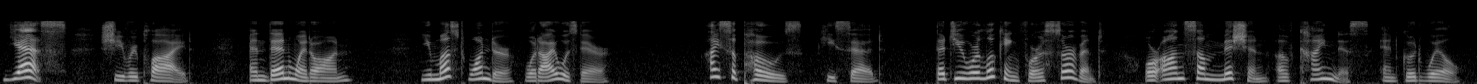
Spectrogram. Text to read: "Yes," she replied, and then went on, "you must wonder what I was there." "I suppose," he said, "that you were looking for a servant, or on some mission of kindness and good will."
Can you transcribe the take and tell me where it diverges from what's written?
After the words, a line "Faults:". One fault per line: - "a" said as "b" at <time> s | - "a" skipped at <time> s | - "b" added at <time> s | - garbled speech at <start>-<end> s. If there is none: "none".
"Yes," she replied, and then went on, "you must wonder what I was there." "I suppose," he said, "that you were looking for a servant, or on some mission of kindness and good will."
Faults:
none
